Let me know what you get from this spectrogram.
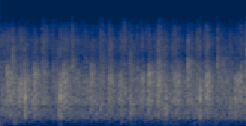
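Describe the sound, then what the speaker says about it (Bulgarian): A crowd at a political rally in Kardzhali claps steadily in dense, sustained applause that fills the space, loud and continuous without a break. "Тук се ръкопляска."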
